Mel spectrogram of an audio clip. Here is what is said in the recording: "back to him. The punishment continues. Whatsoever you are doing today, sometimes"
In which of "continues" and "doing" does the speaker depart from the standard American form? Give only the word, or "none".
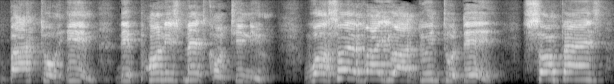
continues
